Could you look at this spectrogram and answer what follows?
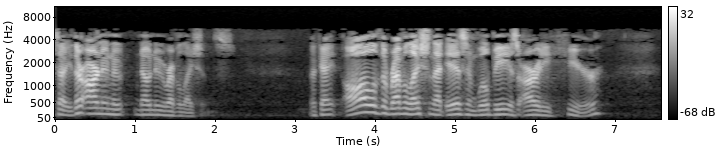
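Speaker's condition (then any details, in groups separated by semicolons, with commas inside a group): No condition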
